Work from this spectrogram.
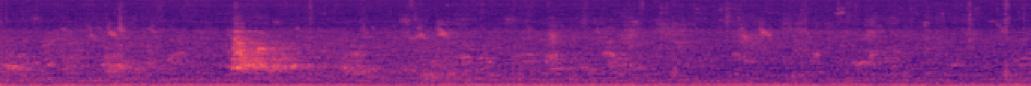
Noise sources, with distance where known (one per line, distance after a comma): person or small group talking, far
dog barking or whining, far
